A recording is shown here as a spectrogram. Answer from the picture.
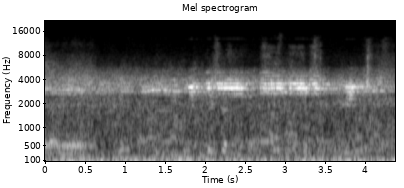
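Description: Steady low rumble of background road traffic, with distant voices.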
